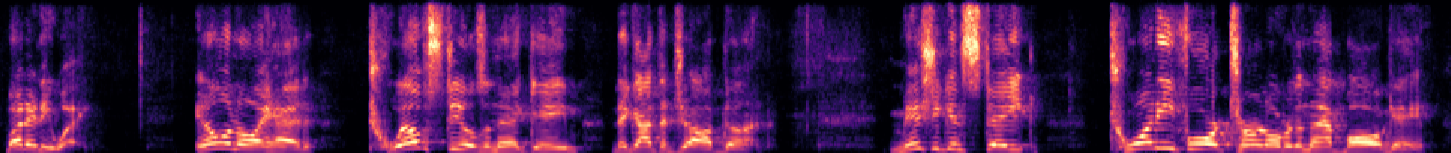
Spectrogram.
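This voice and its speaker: A man with a cold giving a casual spoken recap of basketball results, rattling off stats in quick lists. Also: sits high, big pitch swings, a little mellow. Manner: reads stats in quick lists, apologizes for mispronouncing names. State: has a cold. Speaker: sports talk host. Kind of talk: casual sports recap monologue.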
